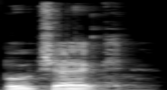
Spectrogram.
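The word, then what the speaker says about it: Bocek: Bowcheck is a new weapon, and it is pronounced Bowcheck.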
